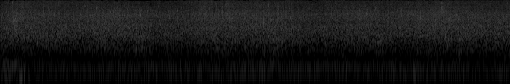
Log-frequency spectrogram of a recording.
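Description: Shoreline ambience: a steady wash of water with a low, steady hum beneath it.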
